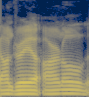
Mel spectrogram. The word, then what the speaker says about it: Andrea Arnold: Uh, so, if you guys are not familiar, uh, directed by how you pronounce, uh, Andre Arnold. Uh, uh, just say Andrea Arnold, and then it's about a teenage girl with nothing to lose joins a traveling magazine sales crew.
